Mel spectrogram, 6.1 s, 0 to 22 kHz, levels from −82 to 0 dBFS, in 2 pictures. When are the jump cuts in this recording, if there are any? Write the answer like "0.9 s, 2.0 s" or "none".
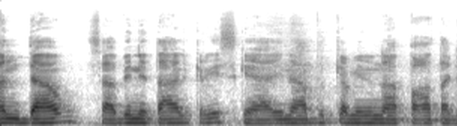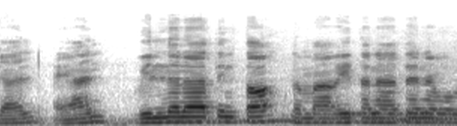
3.8 s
